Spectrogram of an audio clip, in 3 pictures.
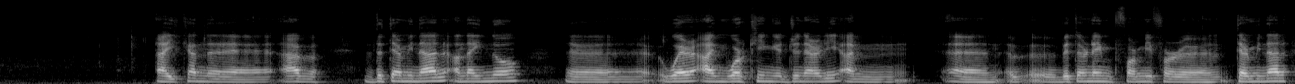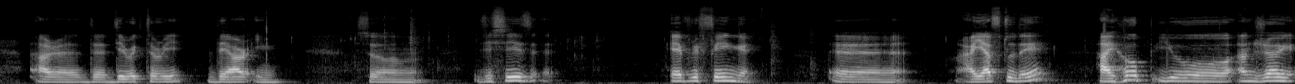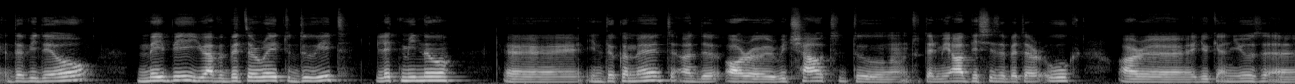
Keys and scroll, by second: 17.1 ctrl+g, 17.8 Left, 19.1 ctrl+e, 20.1 Return.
